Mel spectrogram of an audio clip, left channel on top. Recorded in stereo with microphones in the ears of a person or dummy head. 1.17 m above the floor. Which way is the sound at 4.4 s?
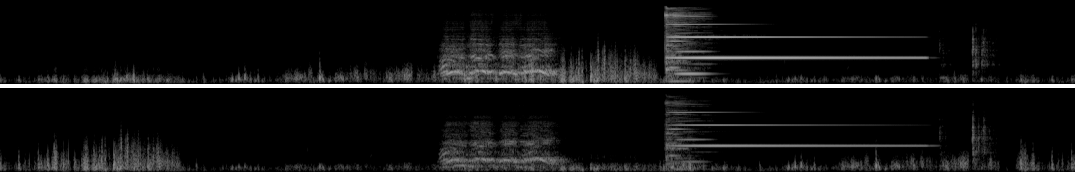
55° left (ahead or behind).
